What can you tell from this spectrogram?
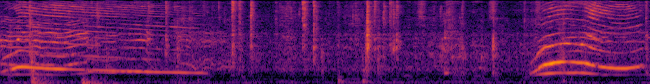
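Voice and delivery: high, long-held squeal of whee; gleeful whee. Real, not acted. Mother cheering toy cars down, gleeful whee. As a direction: stretch out a joyful whee.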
